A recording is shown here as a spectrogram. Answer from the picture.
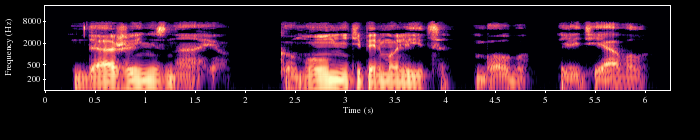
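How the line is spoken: Grumbling. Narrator (Russian): проворчал Василий

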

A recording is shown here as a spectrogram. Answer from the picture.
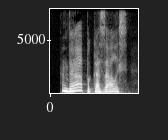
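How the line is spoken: Sigh. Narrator (Russian): вздохнул Арчи

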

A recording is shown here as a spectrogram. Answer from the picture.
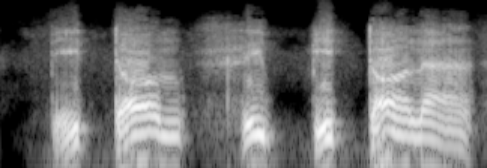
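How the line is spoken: Shrill, hissing voice. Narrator (Russian): Пронзительным голосом, одолевая природное шипение, продолжал он

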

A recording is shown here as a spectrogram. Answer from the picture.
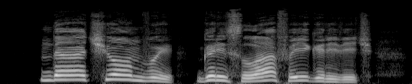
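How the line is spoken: Sighing. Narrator (Russian): вздохнула

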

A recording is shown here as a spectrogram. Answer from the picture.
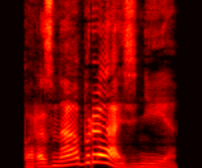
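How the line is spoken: Silky, insinuating. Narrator (Russian): Вкрадчиво ответил он

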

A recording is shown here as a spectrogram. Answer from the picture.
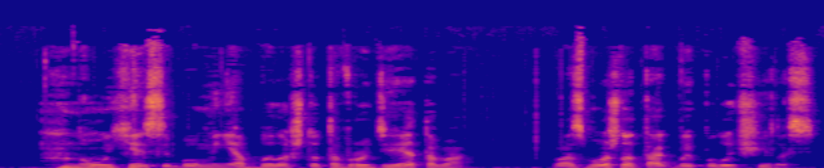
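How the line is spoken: Grumbling. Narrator (Russian): проворчал Кантер

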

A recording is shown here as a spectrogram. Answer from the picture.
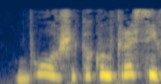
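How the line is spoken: Whisper. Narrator (Russian): шепнула дюймовочка ласточке

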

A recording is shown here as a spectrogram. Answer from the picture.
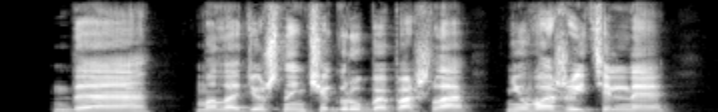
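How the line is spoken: Snide, smiling. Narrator (Russian): ехидно улыбнулась Муав

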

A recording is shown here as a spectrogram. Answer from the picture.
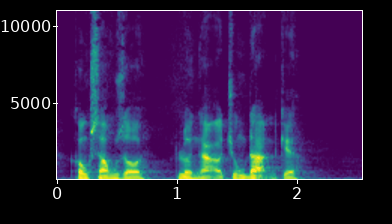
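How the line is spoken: Loud shout. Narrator (Vietnamese): Nguyên Thái hét lớn

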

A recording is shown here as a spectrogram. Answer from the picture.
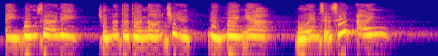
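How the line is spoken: Near shout. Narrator (Vietnamese): Cô Dư gần như hét lên

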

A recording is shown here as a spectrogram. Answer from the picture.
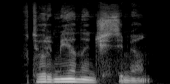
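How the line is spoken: Sullen mutter. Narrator (Russian): хмуро буркнул Виталик

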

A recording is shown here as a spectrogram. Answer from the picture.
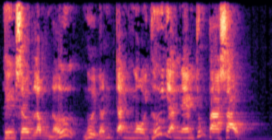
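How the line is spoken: Angry loud shout. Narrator (Vietnamese): Đại Ái Phương Sóc dĩ vô lượng tức giận quát to lên

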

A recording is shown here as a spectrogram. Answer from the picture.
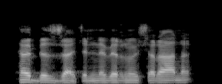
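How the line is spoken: Loud. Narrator (Russian): громко сказал

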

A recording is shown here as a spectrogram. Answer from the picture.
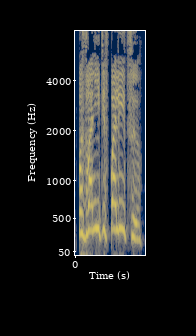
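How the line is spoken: Yell. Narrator (Russian): заорала Зои

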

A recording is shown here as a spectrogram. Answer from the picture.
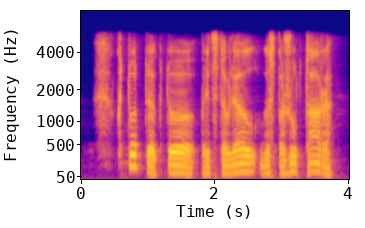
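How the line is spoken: Plain. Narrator (Russian): ответила она

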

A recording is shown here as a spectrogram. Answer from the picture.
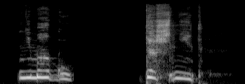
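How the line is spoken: Hoarse. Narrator (Russian): прохрипела

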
